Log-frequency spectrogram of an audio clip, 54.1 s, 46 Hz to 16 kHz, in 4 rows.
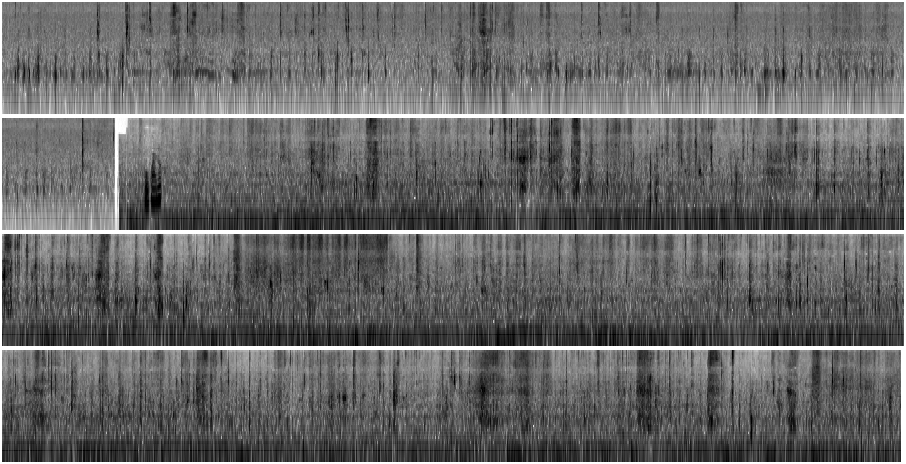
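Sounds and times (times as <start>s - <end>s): person chewing food: 0.0s - 54.0s
low hum: 15.3s - 54.0s
steady low rumble: 15.3s - 54.0s.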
